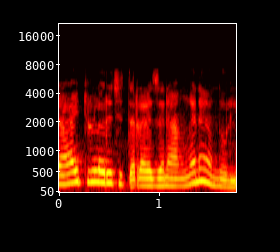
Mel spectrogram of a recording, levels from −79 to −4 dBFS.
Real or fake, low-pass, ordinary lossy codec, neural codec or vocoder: fake; 7.2 kHz; none; vocoder, 44.1 kHz, 128 mel bands every 256 samples, BigVGAN v2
